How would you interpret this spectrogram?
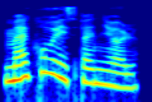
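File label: "maquereau espagnol", French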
